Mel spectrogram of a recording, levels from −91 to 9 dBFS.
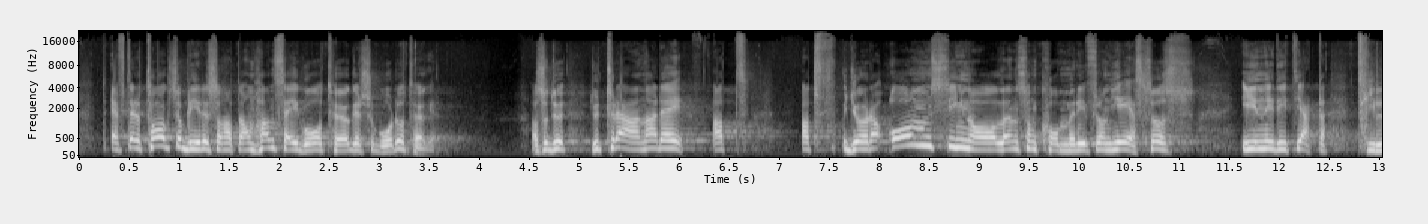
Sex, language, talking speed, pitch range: male, Swedish, 180 wpm, 185-245 Hz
